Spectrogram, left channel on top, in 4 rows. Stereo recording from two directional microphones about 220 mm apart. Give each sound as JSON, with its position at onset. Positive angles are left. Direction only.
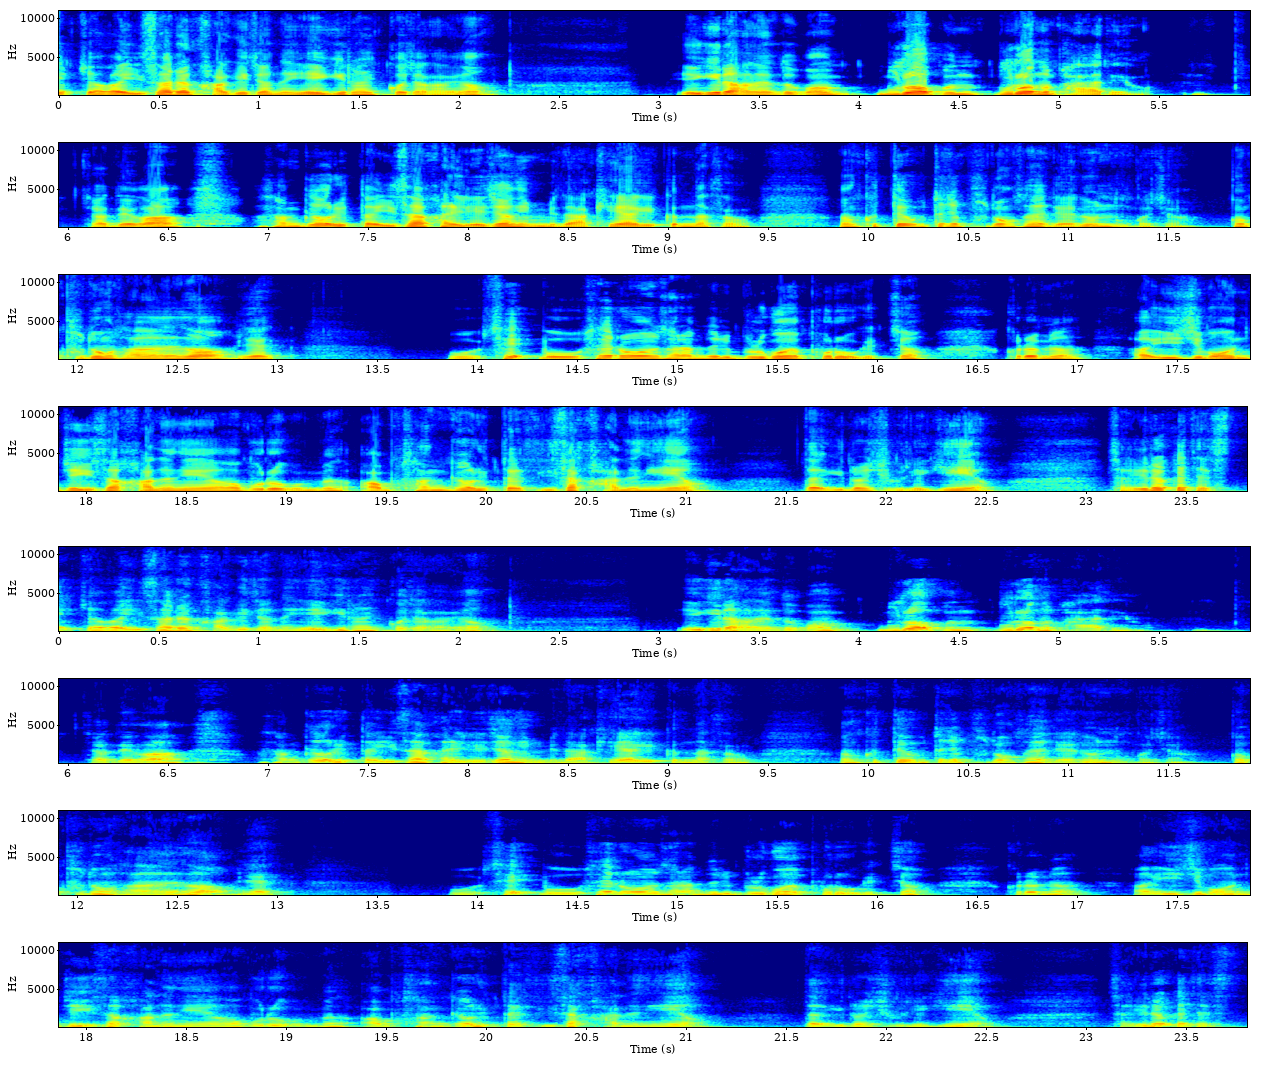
{"t": 0.1, "sound": "speech", "side_deg": 45}
{"t": 6.1, "sound": "speech", "side_deg": 40}
{"t": 14.0, "sound": "a man's voice", "side_deg": 45}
